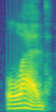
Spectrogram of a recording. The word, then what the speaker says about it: lead: це таке також leд ні це LED і LED означає свинець також вимовляється по-іншому і значення повністю інше класне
